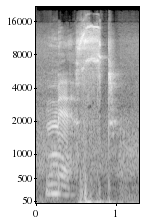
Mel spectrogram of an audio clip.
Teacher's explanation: the final infinitive sound is the S sound that is unvoiced so it is case one where the e d is pronounced as the T sound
